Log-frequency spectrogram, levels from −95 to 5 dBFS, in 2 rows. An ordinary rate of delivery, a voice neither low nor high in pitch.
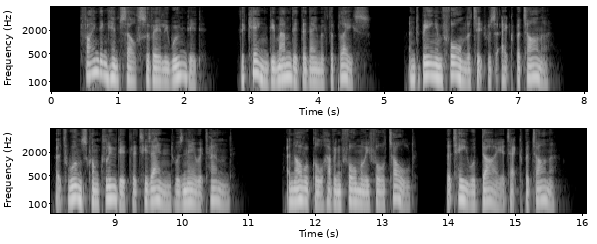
No: average, 150 wpm; low, 110 Hz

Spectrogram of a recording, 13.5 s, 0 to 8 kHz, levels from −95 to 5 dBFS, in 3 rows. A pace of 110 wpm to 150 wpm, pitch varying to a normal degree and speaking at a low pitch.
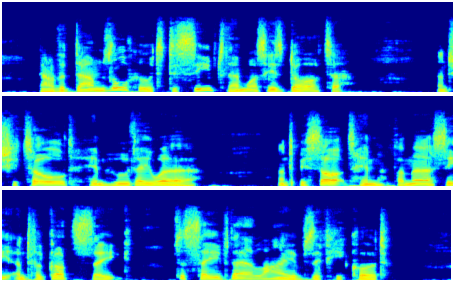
Yes: average, 145 wpm; average, 3.5 semitones; low, 125 Hz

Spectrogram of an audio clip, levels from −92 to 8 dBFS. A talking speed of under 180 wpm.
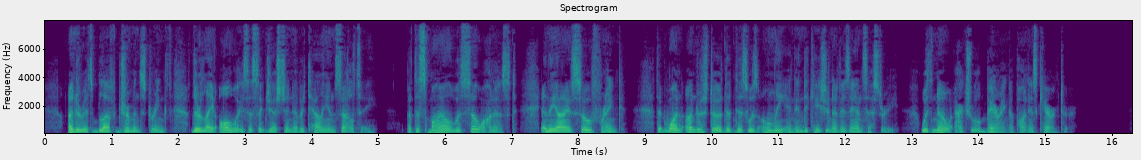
Yes: average, 160 wpm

